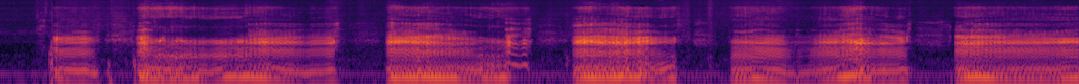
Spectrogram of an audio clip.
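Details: Boxer dog making funny sounds: drawn-out, growl-like grumbling vocalizations in bursts of one to two seconds, separated by brief pauses, with a voiced, moaning quality throughout.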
